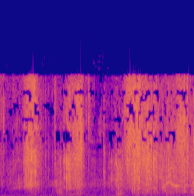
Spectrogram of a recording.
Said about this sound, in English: He slowly walks towards her, holding out the cheese puffs. She grabs a handful. Tastes good, huh?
